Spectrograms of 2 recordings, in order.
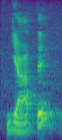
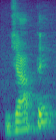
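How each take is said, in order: First: The word begins with a 'y' glide sound. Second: The word begins with a 'dj' sound. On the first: "Pode ser pronunciada com é" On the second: "pode ser pronunciada com som de D J"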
